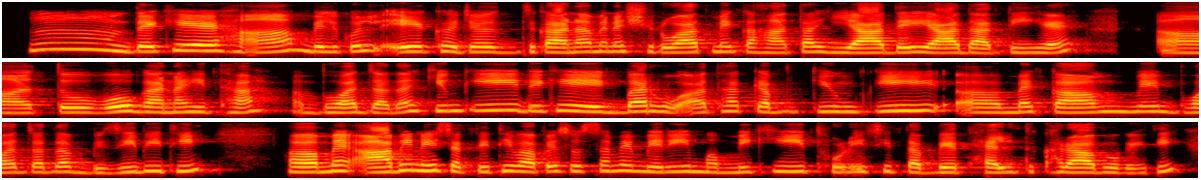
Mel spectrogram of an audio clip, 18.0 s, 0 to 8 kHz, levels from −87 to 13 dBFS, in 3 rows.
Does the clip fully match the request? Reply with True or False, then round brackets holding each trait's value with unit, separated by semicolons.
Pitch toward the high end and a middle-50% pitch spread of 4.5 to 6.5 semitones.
False (235 Hz; 3.2 semitones)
